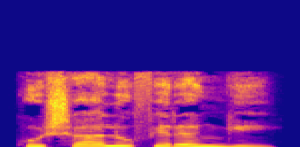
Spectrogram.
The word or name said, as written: ಕುಶಾಲುಫಿರಂಗಿ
